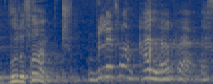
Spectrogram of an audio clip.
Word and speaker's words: Bulifant: I thought your accent was on the first syllable. What is it on? How do you spell it? Bulifant. But it's French for bel enfant.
